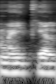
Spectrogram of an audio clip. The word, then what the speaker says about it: مِيكَىٰلَ: தான் போட்டு இருக்காங்க இல்லையா மீக்காயில்ன்ற அந்த வார்த்தைக்கு வந்து மைக்கேல் மைக்கேல் இவங்க மட்டும் மீக்காயில் அப்படின்னு சொல்லி போட்டு இருக்காங்க மைக்கேல் மீக்காயில் மைக்கேல் அரபில வாசிக்கிறதா இருந்தா ஆக்சுவலி வந்துட்டு மீக்கால அப்படிங்கறதுதான் உச்சரிப்பு ப்ரொனௌன்ஸ் சொல்லிட்டு அப்படித்தான் வரும் இது யா மாதிரி இருக்கும்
